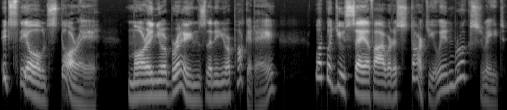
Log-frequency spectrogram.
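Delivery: loud, slow, emphatic businessman; hearty gentleman with drawn-out words; bustling visitor. Acted. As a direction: make a bluff, confident proposition. Narrator voices the visitor Blessington.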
